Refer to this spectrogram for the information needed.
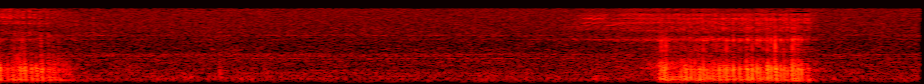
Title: King Charles Spaniel Snoring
